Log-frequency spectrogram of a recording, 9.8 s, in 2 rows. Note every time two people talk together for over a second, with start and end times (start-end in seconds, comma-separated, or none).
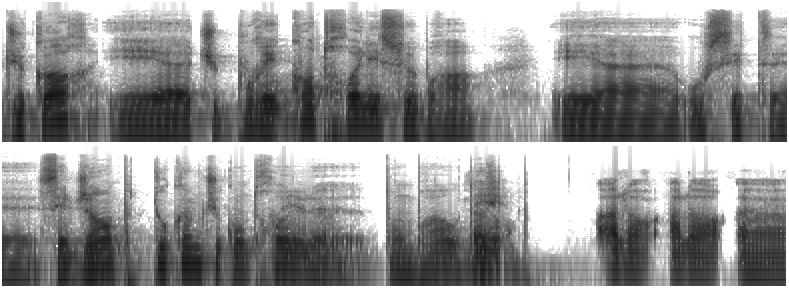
none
